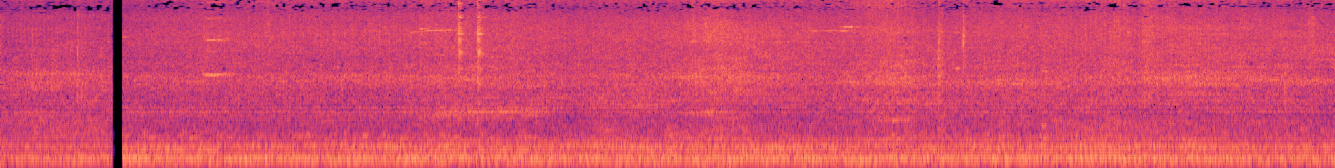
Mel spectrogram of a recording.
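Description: Steady low rumble of street traffic, with a few faint clicks. The sound drops out for an instant about a second in.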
